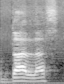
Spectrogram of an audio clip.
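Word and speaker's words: Dulles: Ahí estuvieron 2 horas y media aproximadamente para que posteriormente tomaran otro avión de Delta Airlines rumbo al aeropuerto Dallas que no es Dallas como no se escribe igual que la ciudad, sino se escribe D-U-L-L-E-S.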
